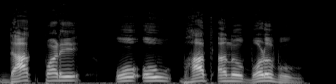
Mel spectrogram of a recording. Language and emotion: Bengali, neutral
